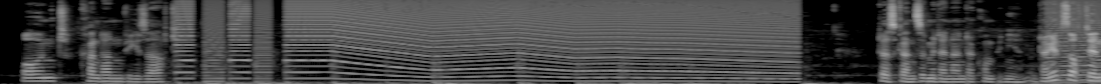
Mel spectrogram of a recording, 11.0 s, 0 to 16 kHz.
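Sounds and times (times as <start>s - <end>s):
buzzy synthesizer tone gliding: 1.8s - 8.0s, 10.5s - 11.0s.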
